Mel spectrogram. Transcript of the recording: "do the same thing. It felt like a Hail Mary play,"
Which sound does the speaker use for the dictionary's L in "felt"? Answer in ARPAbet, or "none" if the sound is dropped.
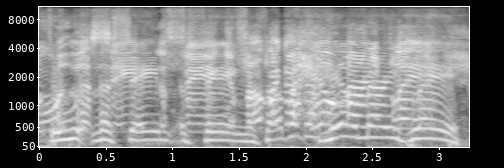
none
